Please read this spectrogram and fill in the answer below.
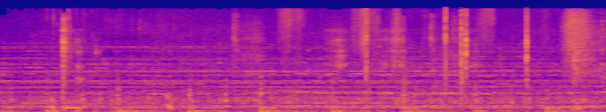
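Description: Horror film score: a steady, low droning music bed with irregular pulsing in the bass.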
